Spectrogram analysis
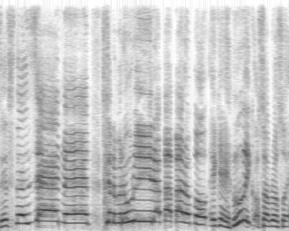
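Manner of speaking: high, slow hyped shout; hype shout. Acted. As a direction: announce yourself loud and high.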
